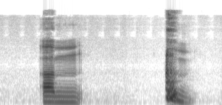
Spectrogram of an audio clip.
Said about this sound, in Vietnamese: Cô lúng túng rồi hắng giọng.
